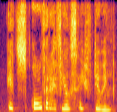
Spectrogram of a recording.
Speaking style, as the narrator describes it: said Hermione shakily

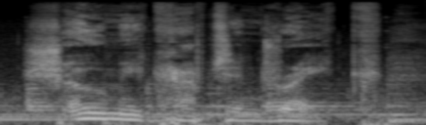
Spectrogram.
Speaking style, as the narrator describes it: he'd whisper

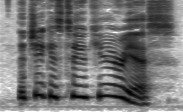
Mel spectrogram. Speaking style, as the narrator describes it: The birds had laughed and said

